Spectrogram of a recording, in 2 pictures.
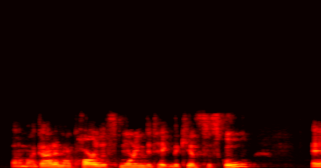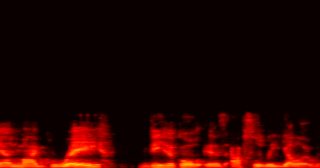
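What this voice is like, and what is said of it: Hoarse, congested allergy-affected voice. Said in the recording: “I apologize so much for my voice... sounding like, I don't know, like I've been inhaling fumes... I promise it is just allergies... clear out my throat and sound more normal”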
